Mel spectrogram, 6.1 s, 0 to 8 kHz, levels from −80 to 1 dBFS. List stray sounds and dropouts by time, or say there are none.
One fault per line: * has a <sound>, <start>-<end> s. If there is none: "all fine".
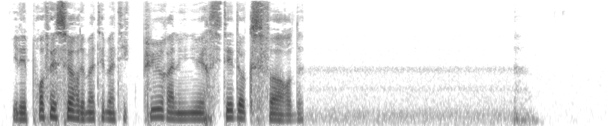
all fine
